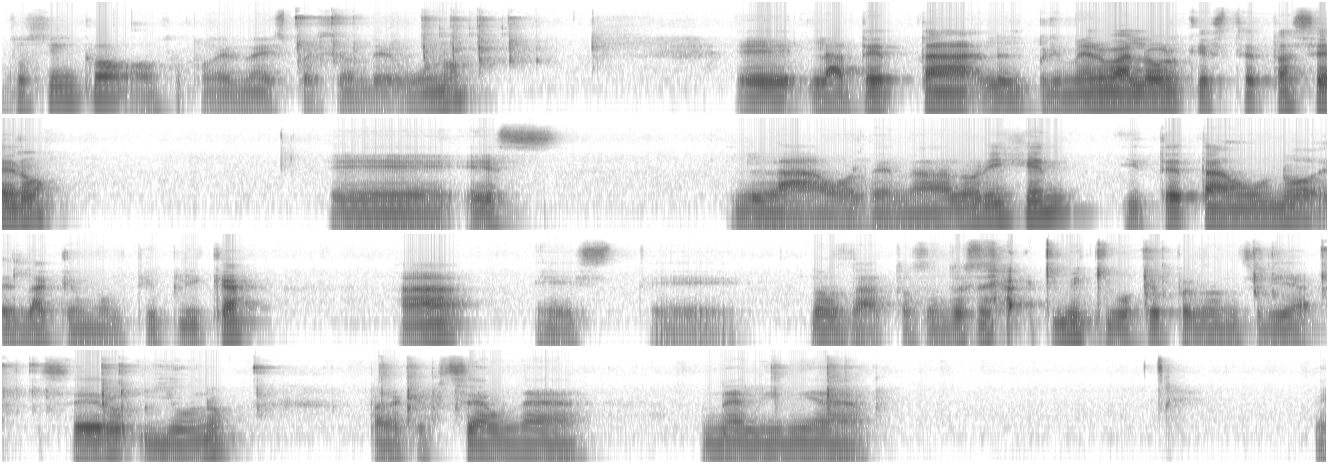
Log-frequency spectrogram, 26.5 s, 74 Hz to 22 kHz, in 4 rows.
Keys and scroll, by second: 1.5 Right, 2.1 BackSpace, 2.5 1, 19.0 BackSpace, 19.5 0, 19.9 Right, 20.4 BackSpace, 20.4 1, 24.0 shift+Return.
